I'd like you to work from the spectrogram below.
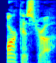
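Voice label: "orchestra", American English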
